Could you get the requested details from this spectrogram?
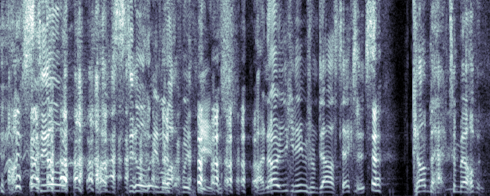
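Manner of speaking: hammed-up lovesick appeal to Sydney; laughing mock plea. Real, not acted. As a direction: plead to a lost love while laughing. Mock plea to lost crush.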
